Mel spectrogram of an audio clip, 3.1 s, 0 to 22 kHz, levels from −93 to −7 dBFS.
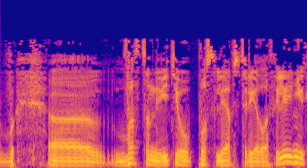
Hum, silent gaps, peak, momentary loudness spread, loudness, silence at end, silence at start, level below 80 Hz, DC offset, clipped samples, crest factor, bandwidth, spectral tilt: none; none; -6 dBFS; 4 LU; -20 LUFS; 0 s; 0 s; -38 dBFS; under 0.1%; under 0.1%; 14 dB; 8.8 kHz; -4.5 dB/octave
